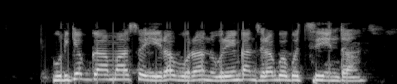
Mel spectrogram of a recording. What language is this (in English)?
Kinyarwanda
